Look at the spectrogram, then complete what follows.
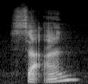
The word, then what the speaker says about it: saan: Saan ka galing. Saan is spelled as S-A-A-N.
